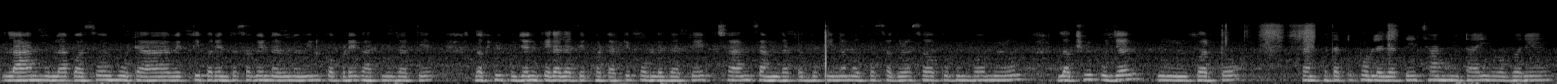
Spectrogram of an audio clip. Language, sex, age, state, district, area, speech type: Marathi, female, 30-45, Maharashtra, Wardha, rural, spontaneous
